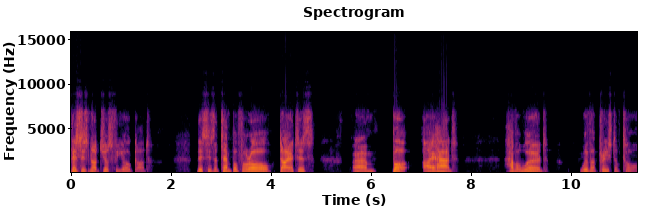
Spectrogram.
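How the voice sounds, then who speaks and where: This man uses a put-on character voice that is raspy, with medium pitch and fairly even intonation. He talks at a fairly slow pace, leaving long, frequent pauses. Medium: actual play. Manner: earnest, halting.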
